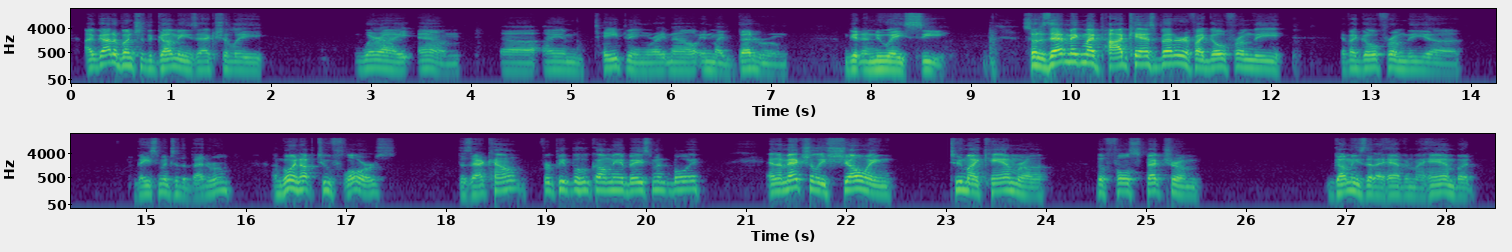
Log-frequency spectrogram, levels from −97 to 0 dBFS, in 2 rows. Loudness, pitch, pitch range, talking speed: -23 LUFS, 140 Hz, 120-170 Hz, 170 wpm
